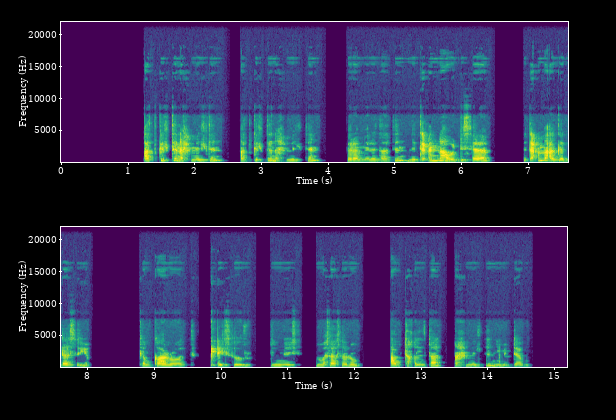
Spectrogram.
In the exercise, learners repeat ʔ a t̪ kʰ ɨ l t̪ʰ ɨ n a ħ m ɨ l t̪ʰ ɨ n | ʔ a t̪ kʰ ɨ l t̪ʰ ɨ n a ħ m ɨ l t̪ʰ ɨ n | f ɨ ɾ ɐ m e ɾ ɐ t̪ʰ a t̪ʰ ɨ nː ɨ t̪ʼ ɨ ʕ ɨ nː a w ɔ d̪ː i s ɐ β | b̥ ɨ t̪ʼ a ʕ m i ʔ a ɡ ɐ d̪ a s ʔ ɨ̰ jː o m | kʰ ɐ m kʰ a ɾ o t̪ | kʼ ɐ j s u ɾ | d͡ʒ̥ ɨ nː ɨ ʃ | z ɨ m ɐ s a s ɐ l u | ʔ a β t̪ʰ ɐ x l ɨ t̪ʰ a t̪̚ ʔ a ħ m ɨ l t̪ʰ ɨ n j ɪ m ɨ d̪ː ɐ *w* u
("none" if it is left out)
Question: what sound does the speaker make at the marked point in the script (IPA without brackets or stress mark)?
β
